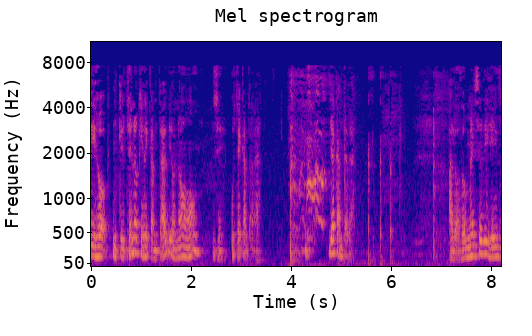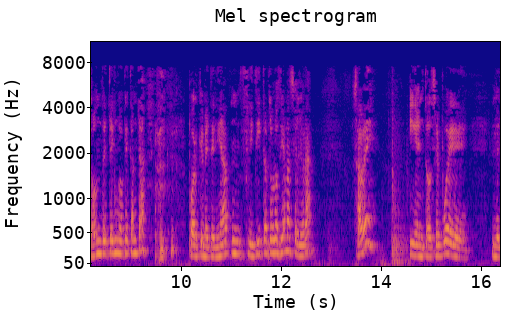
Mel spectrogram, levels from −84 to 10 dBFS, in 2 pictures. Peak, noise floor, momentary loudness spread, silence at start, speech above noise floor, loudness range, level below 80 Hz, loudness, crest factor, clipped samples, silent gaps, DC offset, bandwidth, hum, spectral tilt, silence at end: -6 dBFS; -51 dBFS; 18 LU; 0 s; 30 dB; 6 LU; -54 dBFS; -22 LUFS; 16 dB; under 0.1%; none; under 0.1%; 8 kHz; none; -6.5 dB/octave; 0 s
